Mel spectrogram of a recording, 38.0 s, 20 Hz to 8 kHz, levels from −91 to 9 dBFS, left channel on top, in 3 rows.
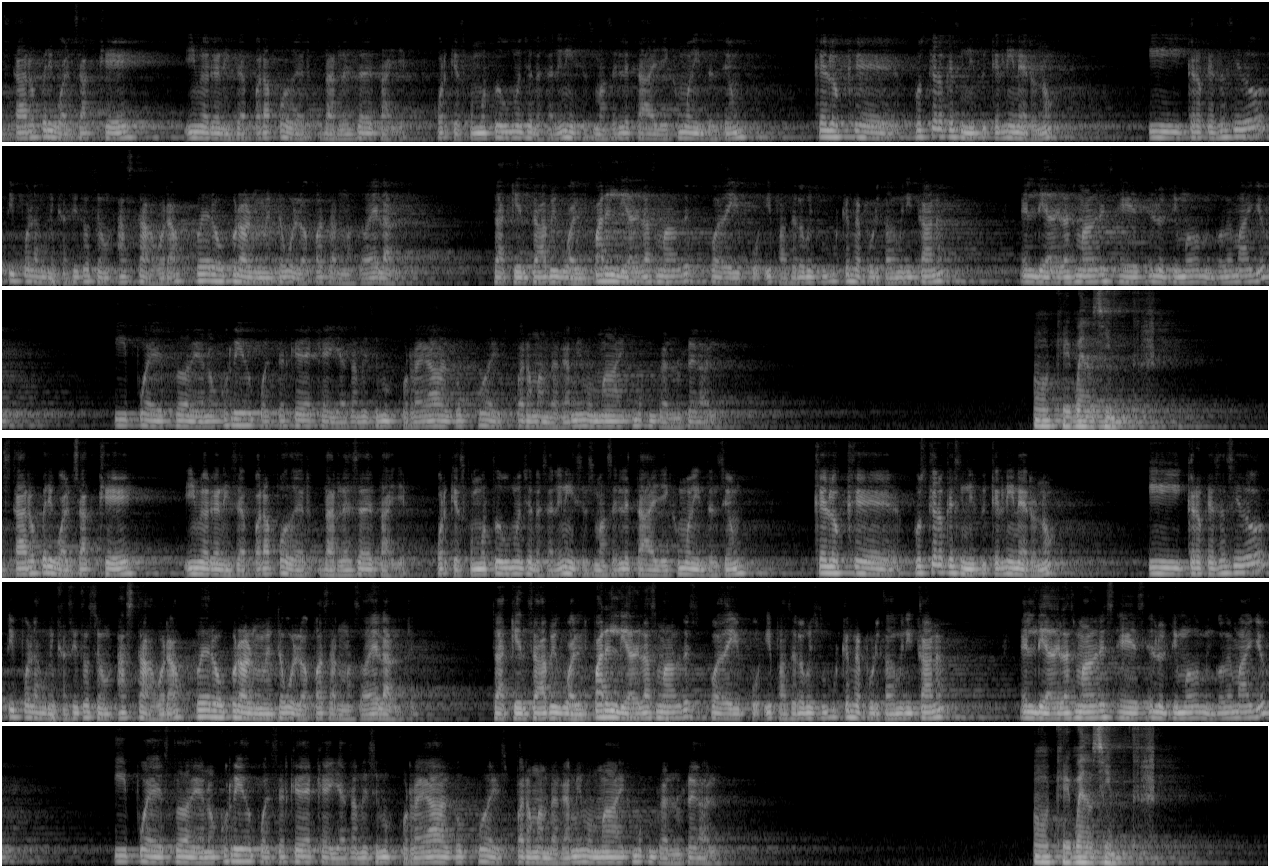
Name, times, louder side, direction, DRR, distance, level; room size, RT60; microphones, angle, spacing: voice 1, 0.0-1.4 1.8-4.1 4.4-7.5 8.1-10.6 11.5-16.8 17.6-22.1 22.9-25.4 26.5-32.5, right 4 dB, 80° right, 8 dB, 0.6 m, -32 dB
voice 2, 35.7-36.9, right 2 dB, 40° right, 10 dB, 0.8 m, -30 dB
22.0 x 13.0 x 9.6 m, 2.7 s
head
